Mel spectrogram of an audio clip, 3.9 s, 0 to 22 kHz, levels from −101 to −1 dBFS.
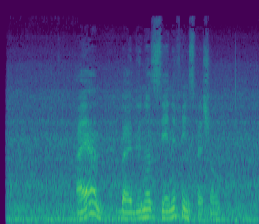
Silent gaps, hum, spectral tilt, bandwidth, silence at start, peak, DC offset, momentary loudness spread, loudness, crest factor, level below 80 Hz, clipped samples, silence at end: none; none; -6 dB/octave; 16 kHz; 0.1 s; -14 dBFS; under 0.1%; 12 LU; -33 LUFS; 18 dB; -52 dBFS; under 0.1%; 0 s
